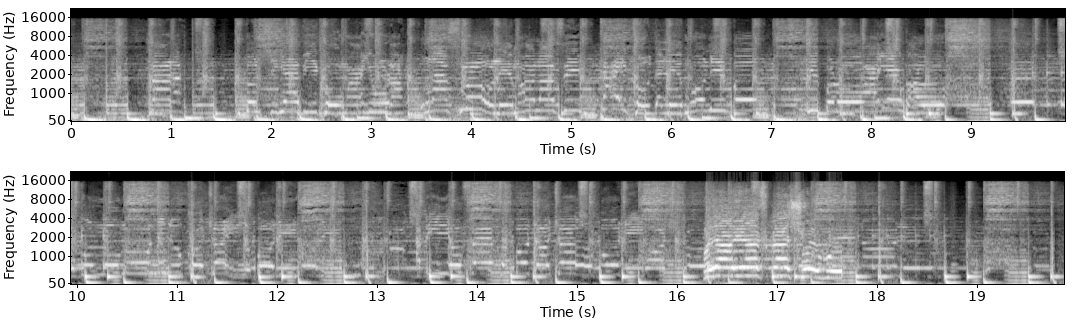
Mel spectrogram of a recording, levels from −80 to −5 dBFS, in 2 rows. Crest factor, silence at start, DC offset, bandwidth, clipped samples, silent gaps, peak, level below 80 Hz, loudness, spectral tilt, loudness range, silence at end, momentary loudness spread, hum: 12 dB; 0 s; 2%; 16 kHz; 0.2%; none; 0 dBFS; -18 dBFS; -11 LUFS; -3.5 dB/octave; 5 LU; 0 s; 8 LU; none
